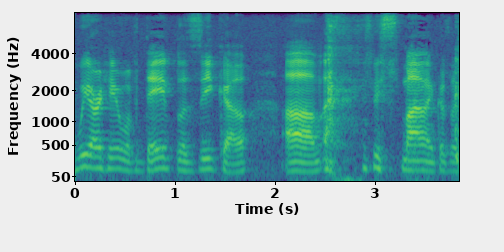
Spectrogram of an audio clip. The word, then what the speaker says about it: Blazejko: Alright, I'm Vlad, this is Lexi, and we are here with Dave Blazejko. He's smiling because I said his name wrong.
